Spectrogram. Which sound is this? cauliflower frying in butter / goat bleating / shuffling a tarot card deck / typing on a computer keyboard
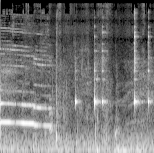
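goat bleating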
